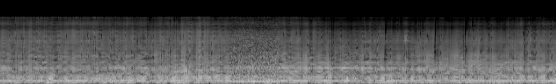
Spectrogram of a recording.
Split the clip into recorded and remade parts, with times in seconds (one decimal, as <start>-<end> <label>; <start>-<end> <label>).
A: 0.0-2.3 remade; 2.3-2.8 recorded; 2.8-5.6 remade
